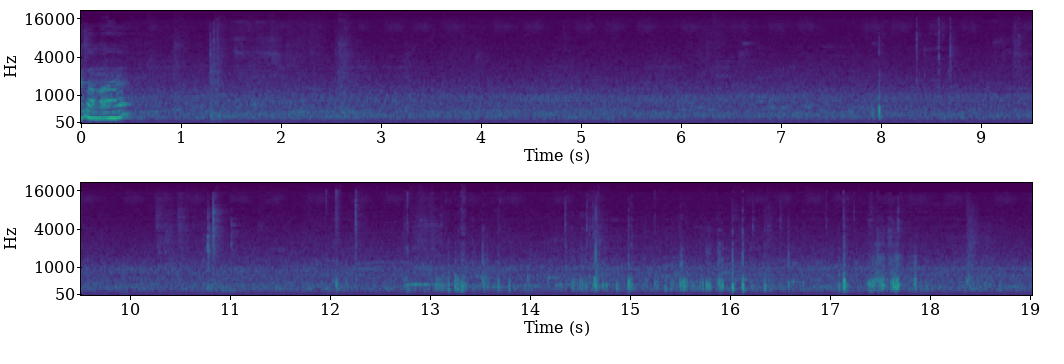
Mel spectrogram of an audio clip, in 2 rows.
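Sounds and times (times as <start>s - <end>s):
steady low hum: 0.0s - 19.0s
laptop parts and tools clicking: 8.0s - 8.8s, 12.0s - 17.9s.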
